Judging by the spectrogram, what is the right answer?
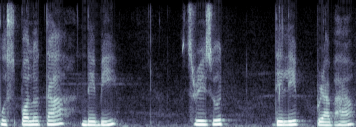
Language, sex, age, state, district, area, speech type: Assamese, female, 18-30, Assam, Sonitpur, rural, spontaneous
